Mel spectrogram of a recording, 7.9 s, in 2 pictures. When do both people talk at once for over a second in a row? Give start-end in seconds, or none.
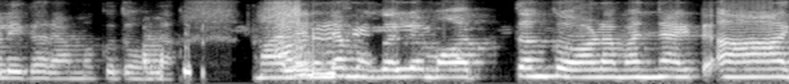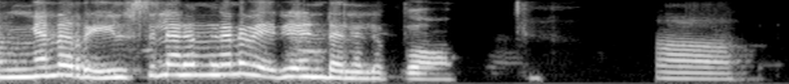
4.7-6.1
